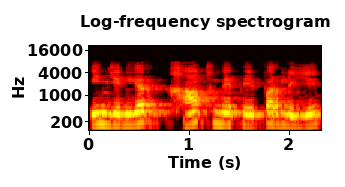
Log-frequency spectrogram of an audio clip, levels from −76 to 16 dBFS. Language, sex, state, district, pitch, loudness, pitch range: Hindi, male, Bihar, Saran, 175 Hz, -16 LUFS, 165-190 Hz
